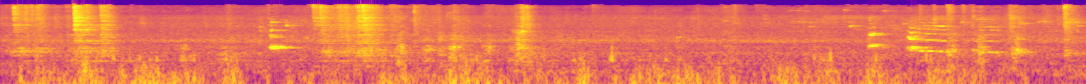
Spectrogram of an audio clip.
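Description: Macaque calls: a short high call about three seconds in and a run of brief falling calls near the end, over a continuous low rumble with a few sharp knocks.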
